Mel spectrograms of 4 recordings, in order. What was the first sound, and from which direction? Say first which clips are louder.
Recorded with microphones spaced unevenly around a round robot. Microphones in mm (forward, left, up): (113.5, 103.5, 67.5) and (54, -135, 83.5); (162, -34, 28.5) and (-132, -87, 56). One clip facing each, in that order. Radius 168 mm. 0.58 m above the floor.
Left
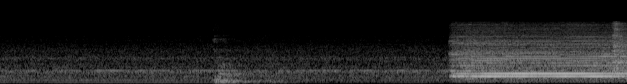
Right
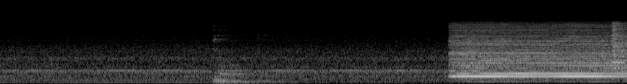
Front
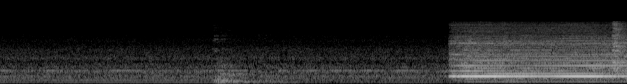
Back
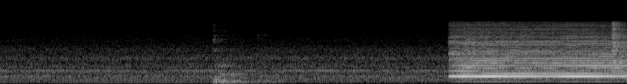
A cough: right 1 dB, back 1 dB; 165° right.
